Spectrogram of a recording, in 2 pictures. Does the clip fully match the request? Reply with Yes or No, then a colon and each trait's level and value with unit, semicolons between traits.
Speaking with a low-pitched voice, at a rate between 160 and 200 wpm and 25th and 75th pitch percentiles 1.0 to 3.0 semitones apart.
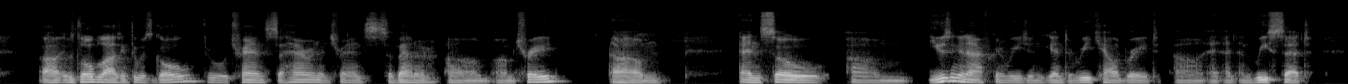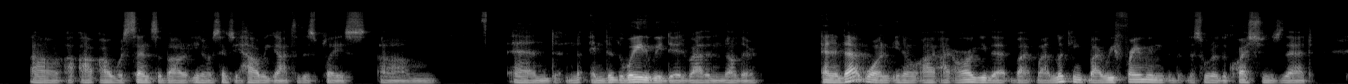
Yes: very low, 95 Hz; average, 170 wpm; narrow, 2.4 semitones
